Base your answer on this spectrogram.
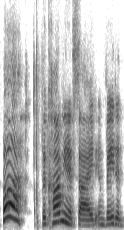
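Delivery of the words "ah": short high yelp of mock alarm; a teacher's playful shriek at the war news; mock scream. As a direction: squeal it like a cartoon fright.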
